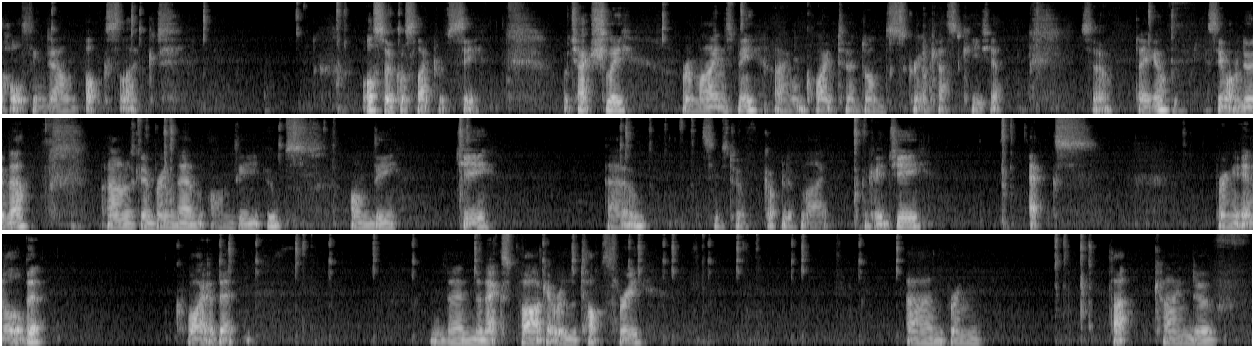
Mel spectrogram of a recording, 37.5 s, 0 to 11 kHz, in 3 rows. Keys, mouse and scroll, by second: 10.5 middle click, 13.9 f, 14.2 y, 15.4 click, 15.8 z, 17.2 g, 18.8 click, 19.0 super+z, 19.3 super+z, 21.1 g, 27.4 click, 27.6 right click, 28.4 middle click, 29.2 middle click, 30.6 middle click, 31.4 shift+right click, 31.7 shift+right click, 32.1 middle click, 33.0 shift+right click, 33.6 middle click, 35.6 g.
